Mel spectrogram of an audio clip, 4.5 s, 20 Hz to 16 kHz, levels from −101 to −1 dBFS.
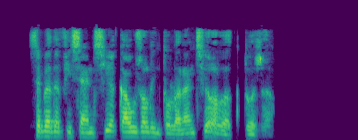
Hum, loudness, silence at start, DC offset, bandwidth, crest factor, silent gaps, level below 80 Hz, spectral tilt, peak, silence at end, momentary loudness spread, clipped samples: none; -23 LUFS; 0.35 s; under 0.1%; 7.8 kHz; 22 dB; 2.99-3.05 s; -68 dBFS; -1.5 dB/octave; -4 dBFS; 1.1 s; 9 LU; under 0.1%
